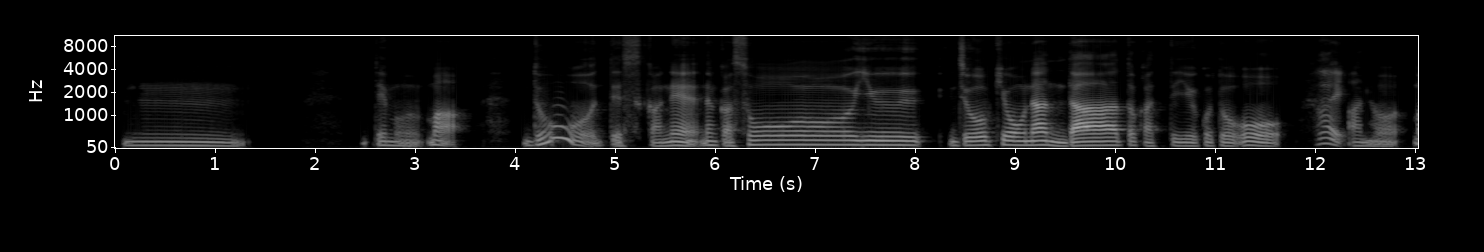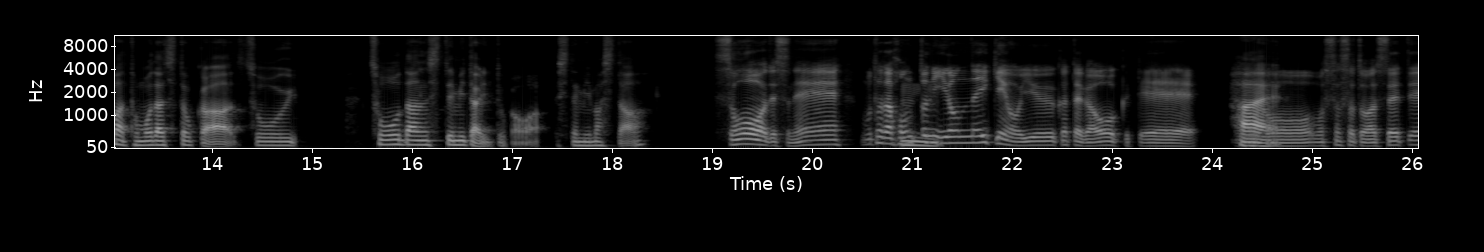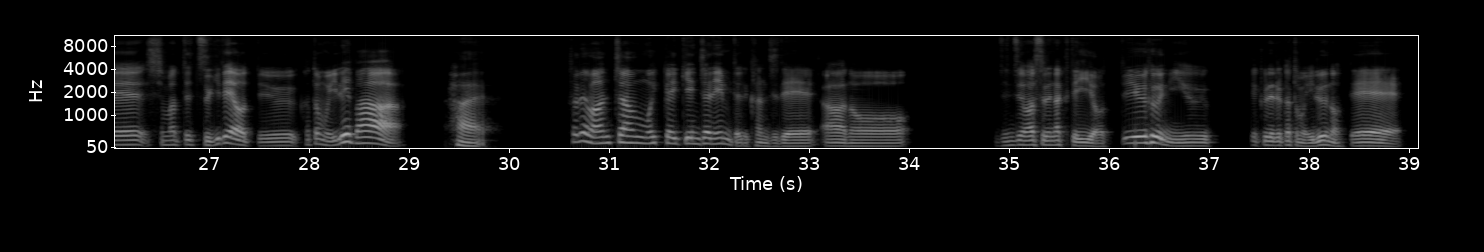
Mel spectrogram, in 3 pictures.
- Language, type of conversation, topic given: Japanese, advice, SNSで元パートナーの投稿を見てしまい、つらさが消えないのはなぜですか？
- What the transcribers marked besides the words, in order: drawn out: "うーん"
